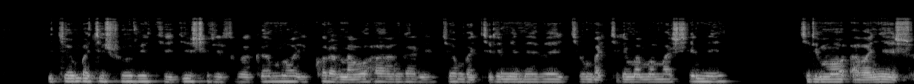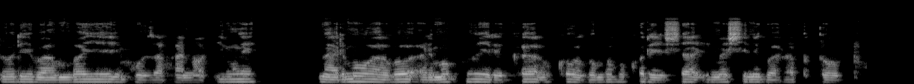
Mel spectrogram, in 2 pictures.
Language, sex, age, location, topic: Kinyarwanda, male, 50+, Musanze, education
